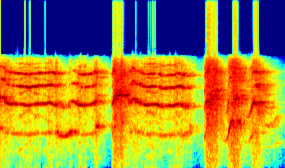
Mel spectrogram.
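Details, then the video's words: Household dog howling when the phone rings: loud drawn-out howls in several sustained segments with strong harmonics, broken near the end by short yipping notes that trail away. "Howling when the phone rings"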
